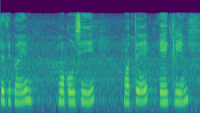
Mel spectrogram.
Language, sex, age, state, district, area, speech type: Odia, female, 18-30, Odisha, Malkangiri, urban, spontaneous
